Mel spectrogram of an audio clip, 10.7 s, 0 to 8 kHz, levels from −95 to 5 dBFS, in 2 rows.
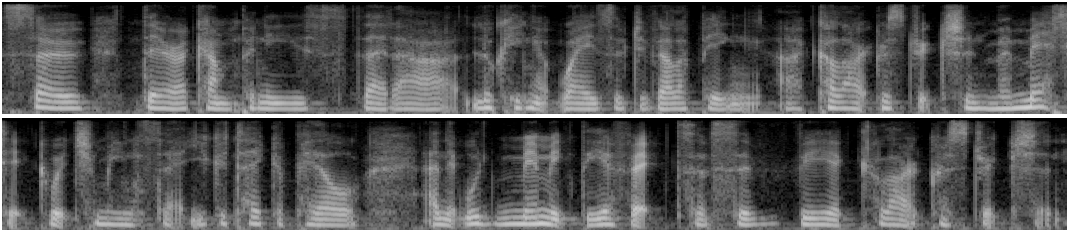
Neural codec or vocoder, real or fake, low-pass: none; real; 7.2 kHz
